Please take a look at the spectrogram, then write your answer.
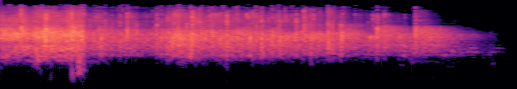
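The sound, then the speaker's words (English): A crowd applauds steadily for about four seconds, a dense wash of many hands clapping, then the applause thins and fades out. “Give a round of applause for being so brave.”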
